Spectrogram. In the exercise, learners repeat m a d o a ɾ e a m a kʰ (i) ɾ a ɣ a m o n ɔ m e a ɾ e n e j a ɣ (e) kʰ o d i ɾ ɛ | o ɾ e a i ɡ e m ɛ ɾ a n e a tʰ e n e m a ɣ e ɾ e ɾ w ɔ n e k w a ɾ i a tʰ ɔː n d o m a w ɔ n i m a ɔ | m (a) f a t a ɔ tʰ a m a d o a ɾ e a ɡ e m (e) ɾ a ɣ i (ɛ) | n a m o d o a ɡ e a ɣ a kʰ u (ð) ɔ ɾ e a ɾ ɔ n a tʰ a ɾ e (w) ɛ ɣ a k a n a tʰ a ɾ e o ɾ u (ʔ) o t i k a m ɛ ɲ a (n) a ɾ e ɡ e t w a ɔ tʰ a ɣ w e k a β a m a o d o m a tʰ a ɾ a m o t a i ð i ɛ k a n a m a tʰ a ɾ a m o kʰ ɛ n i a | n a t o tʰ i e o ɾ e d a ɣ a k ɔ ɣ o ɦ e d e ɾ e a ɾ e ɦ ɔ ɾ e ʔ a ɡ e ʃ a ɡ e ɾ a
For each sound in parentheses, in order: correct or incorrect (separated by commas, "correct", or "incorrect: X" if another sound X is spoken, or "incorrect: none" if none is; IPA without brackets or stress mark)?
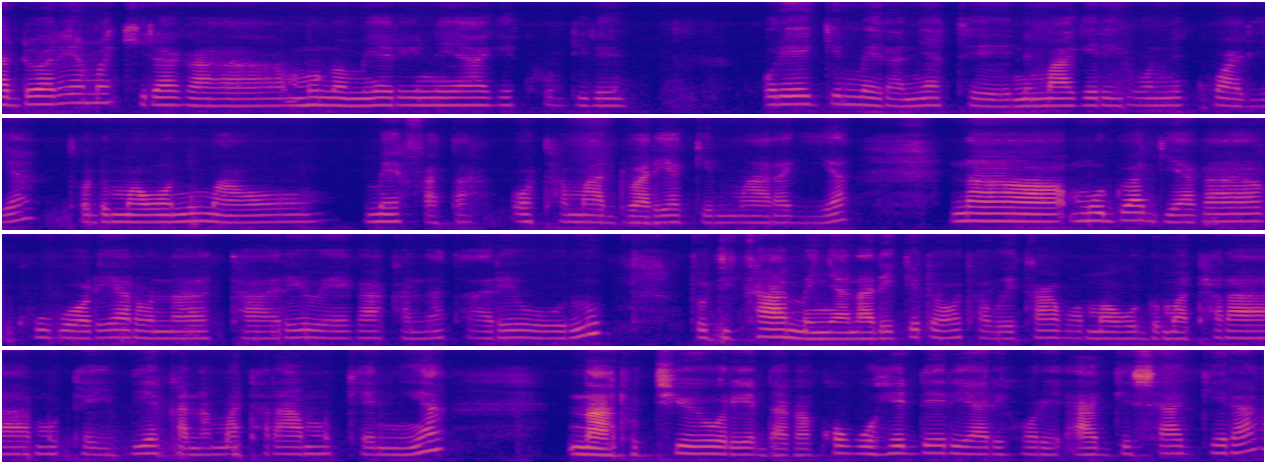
correct, correct, incorrect: ɛ, incorrect: a, incorrect: a, incorrect: ɣ, correct, incorrect: t, correct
